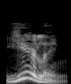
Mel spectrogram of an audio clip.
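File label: "yearling", British English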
